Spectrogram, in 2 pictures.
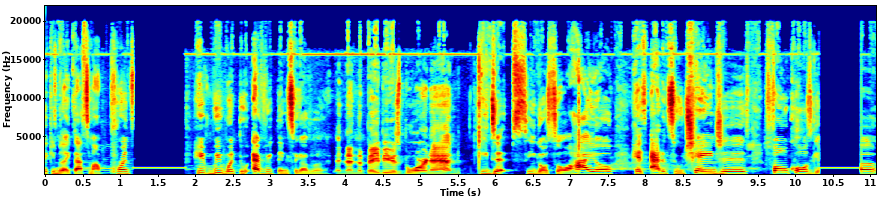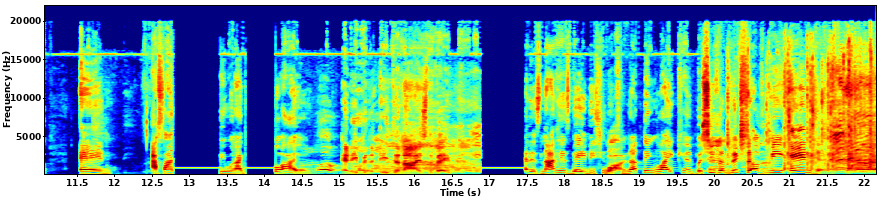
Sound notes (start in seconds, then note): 1.2 beep; 10.3 beep; 12.7 beep; 16.9 beep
